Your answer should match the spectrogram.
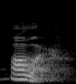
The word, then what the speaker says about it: hour: एच के बाद ओ है तो ओ का उच्चारण होगा, इसको पढ़ेंगे ऑनर। ये कुछ वर्ड है, इनको याद करना पड़ेगा। ऑनर, HEIR, एयर, HOUR, आवर, आवर। एच नहीं पढ़ा जाएगा, इसको पढ़ेंगे ऑनर, एयर, आवर।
